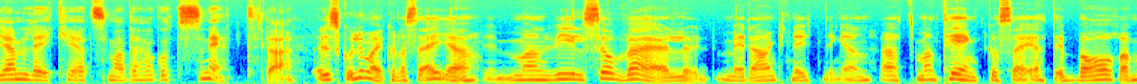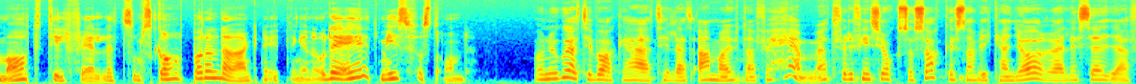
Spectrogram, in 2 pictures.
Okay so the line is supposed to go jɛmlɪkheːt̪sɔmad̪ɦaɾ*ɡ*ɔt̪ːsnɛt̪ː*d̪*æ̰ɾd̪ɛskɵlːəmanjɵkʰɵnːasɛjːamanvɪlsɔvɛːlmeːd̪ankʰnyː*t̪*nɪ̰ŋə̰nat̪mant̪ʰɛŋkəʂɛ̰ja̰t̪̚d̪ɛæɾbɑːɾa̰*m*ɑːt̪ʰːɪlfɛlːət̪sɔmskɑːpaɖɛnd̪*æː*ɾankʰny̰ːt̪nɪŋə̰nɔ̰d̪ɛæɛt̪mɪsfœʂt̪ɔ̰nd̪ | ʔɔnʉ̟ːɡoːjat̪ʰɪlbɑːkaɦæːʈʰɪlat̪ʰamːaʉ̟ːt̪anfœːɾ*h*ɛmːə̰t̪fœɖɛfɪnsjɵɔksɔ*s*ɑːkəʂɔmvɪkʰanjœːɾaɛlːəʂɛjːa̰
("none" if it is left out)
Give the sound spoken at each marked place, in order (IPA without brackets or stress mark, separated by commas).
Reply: ɡ, d̪, t̪, m, æː, h, s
